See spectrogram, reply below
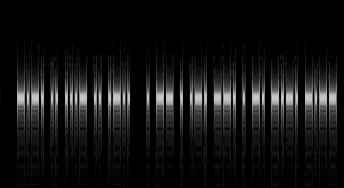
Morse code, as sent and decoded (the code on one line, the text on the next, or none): -.-. .. ...- .. .-.. / . -- . .-. --. -. -.-. -.--
CIVIL EMERGENCY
